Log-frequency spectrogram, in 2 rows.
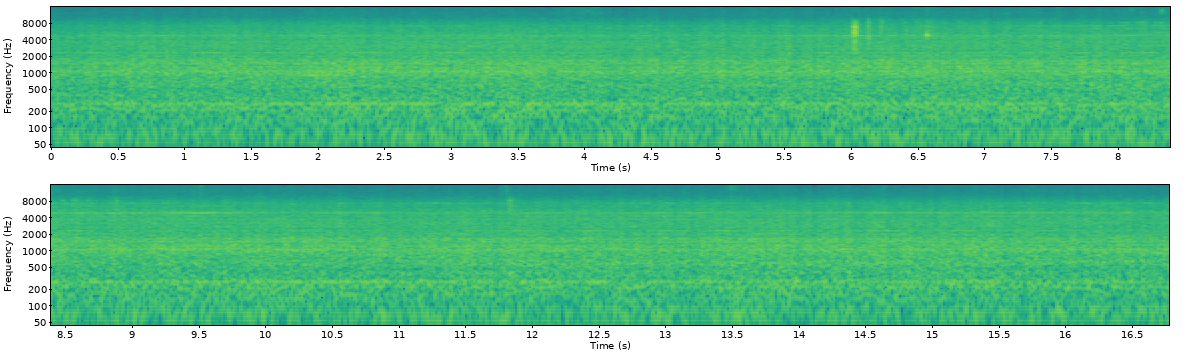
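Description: F/A-18 Hornet jet engine noise while taxiing in the DCS flight simulator game, a steady, loud, continuous roar and whine with no breaks throughout.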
